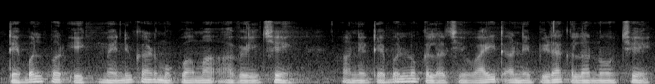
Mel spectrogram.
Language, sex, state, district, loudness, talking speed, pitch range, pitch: Gujarati, male, Gujarat, Valsad, -16 LUFS, 175 wpm, 90-105 Hz, 95 Hz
